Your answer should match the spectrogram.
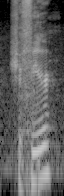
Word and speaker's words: Shafir: Marina Sheriff? – Marina Shafir. – Shafir? Shafir. Let me make sure. How you spell that? – S-H-A-F-I-R.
